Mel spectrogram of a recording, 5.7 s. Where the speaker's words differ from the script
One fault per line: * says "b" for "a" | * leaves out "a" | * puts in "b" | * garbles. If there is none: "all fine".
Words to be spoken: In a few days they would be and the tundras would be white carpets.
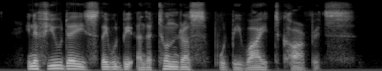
all fine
